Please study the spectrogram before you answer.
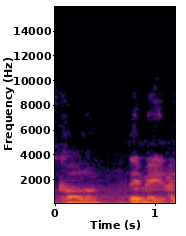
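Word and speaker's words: Colm: Cuz that's the Irish name or Yeah, it's pronounced column.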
